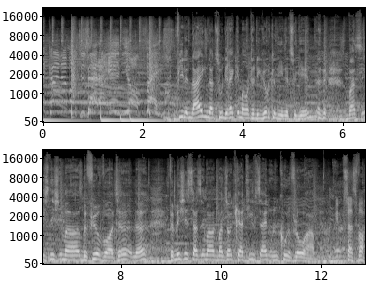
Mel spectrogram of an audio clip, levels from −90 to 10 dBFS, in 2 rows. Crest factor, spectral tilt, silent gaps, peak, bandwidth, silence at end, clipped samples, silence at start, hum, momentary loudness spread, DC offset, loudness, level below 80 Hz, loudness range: 12 dB; -5.5 dB/octave; none; -2 dBFS; 19.5 kHz; 0 s; under 0.1%; 0 s; none; 5 LU; 0.1%; -15 LUFS; -24 dBFS; 1 LU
